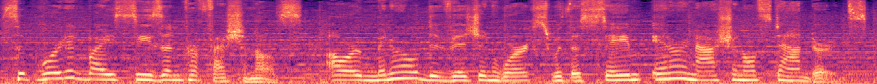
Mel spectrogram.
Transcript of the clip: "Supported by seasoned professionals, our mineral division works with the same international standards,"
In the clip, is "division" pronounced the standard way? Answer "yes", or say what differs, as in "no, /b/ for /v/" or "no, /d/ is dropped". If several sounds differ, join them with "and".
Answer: yes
